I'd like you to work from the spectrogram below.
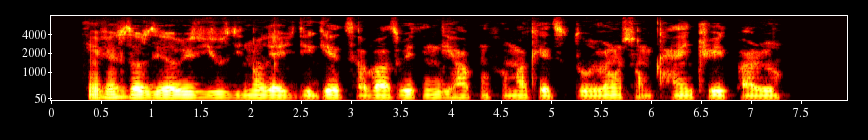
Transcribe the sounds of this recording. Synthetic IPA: ḭ̃nvɛs̬tɔsdeɔlwezjuzdinɔlɛd͡ʒdeɡɛtabaʊtwetĩndehapɔ̃nfɔmakʰɛtstoɹɔ̃nsɔ̰̃mkʰãɪ̃ndtʰɹed̚paɹo

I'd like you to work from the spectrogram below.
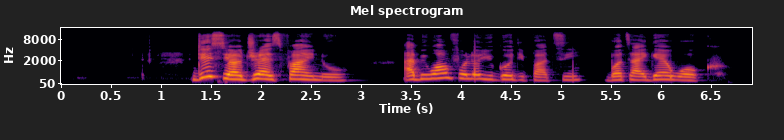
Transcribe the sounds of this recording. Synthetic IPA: disjɔdɹɛsfãɪno | aɪbiwɔ̃nfolojuɡodipatʰi | bɔtaɪɡɛtwɔk

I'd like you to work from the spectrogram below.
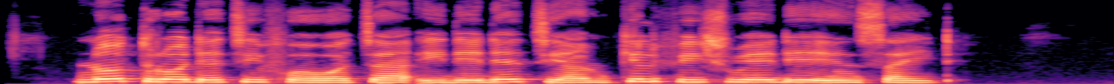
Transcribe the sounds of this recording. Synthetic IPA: notɾodetifɔwɔtaʔidedetiamkilfiʃwedeĩnsajd̥

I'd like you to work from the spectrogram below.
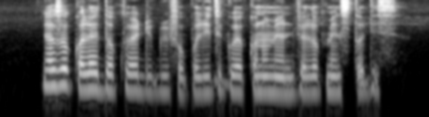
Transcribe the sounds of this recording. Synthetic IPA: iɔls̬okɔlɛkt̚dɔk̚tɔɹadiɡɹifɔpɔlitikalɛkɔnɔmiãndivɛlɔpmɛ̃ntstɔdis

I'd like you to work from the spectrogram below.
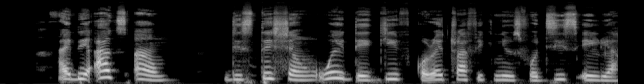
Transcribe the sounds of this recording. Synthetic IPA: a̰ɪdeʔak̚tãm | disteʃɔ̃nwedeɡiv̥kɔɹɛtːɹafiknjusfɔdiseɹia

